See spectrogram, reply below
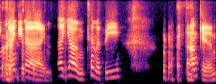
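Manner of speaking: put-on old-timey nineteen-twenties voice. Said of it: "Just use that voice".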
